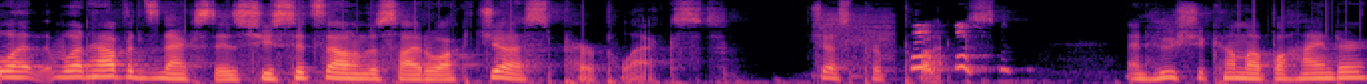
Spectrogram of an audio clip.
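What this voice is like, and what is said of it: Usual voice. Nothing is said of it.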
